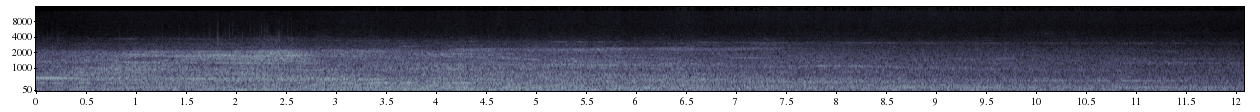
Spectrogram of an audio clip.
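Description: A steady, broad roar of an airplane passing overhead, loud and continuous throughout with a slight swell early on and a gradual fade toward the end; no voices.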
